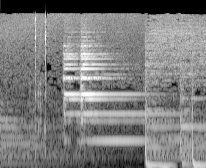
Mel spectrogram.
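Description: A bright bell chime, a notification-bell sound effect, rings out about half a second in just after a short click. Electronic dance music with heavy bass beats then starts about one and a half seconds in.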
